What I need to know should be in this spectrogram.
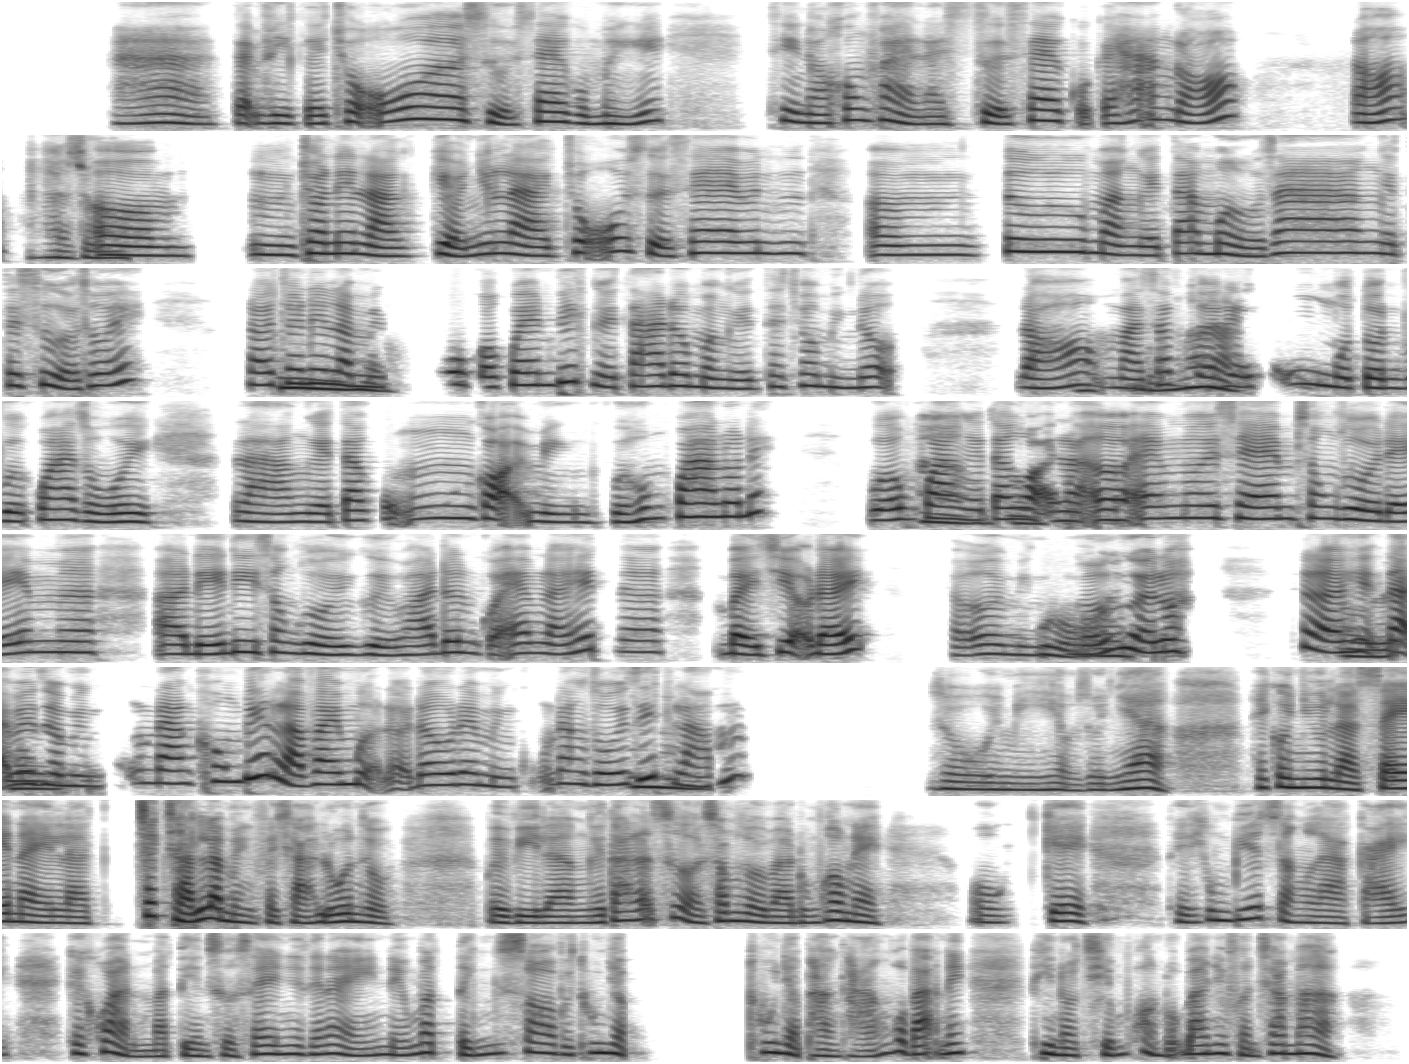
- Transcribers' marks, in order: tapping
- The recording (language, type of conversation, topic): Vietnamese, advice, Bạn đã gặp khoản chi khẩn cấp phát sinh nào khiến ngân sách của bạn bị vượt quá dự kiến không?
- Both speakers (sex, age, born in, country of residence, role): female, 30-34, Vietnam, Vietnam, advisor; female, 45-49, Vietnam, Vietnam, user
